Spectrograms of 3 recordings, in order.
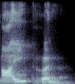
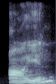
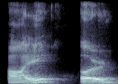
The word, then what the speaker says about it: iron: A lot of people, they say I run, Mhm. like I run, मैं दौड़ता हूँ, which is Yeah. incorrect. Is pronounced either iron, you can drop the I. r sound, or Yeah. I earn, EARN, like मैं कमाता हूँ, like that.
